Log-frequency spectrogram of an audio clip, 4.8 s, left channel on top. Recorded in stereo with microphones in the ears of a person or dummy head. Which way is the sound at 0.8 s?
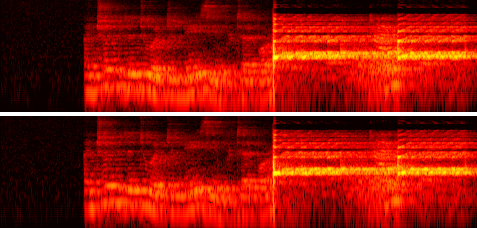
20° right (ahead or behind).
